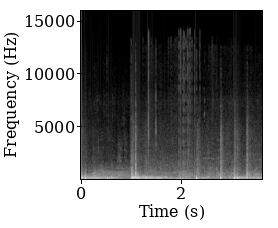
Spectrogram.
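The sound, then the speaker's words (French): Stun grenades explode at a protest around a large farm water reservoir, with smoke in the air. A few sharp bangs cut through a continuous background of crowd voices. “il y a des panaches de fumée, des grenades assourdissantes se remettent à exploser.”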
